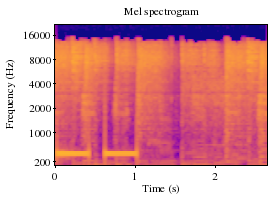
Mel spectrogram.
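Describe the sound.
An unanswered telephone call rings out as two steady, mid-pitched ringback tone bursts with a short gap between them, with music continuing in the background.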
